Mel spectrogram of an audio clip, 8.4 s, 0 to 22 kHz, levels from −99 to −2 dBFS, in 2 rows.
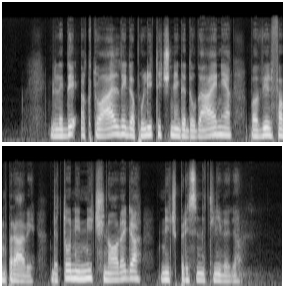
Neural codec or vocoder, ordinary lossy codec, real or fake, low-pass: codec, 32 kHz, 1.9 kbps, SNAC; none; fake; 14.4 kHz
